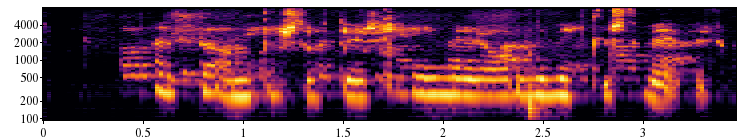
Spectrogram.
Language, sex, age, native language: Icelandic, female, 11, Icelandic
